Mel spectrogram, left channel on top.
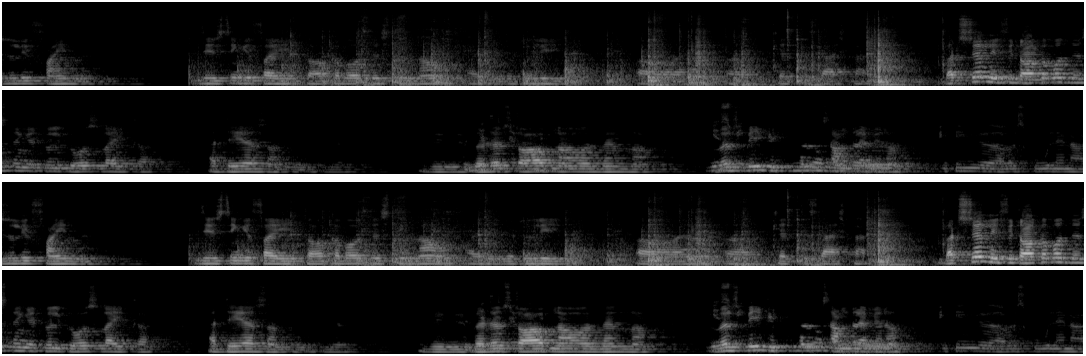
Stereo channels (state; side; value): quieter; left; 3.2 dB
